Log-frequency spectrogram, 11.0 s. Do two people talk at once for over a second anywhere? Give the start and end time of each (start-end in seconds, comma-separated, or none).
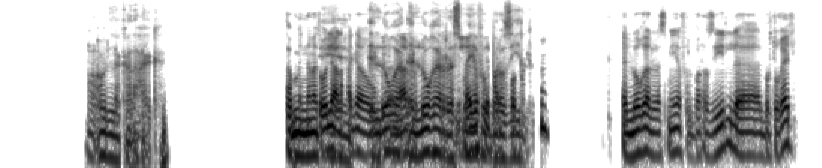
4.3-7.1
